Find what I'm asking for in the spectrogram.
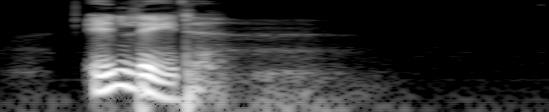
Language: Danish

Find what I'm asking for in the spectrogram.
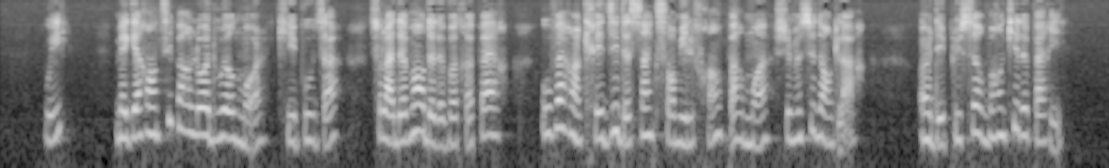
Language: French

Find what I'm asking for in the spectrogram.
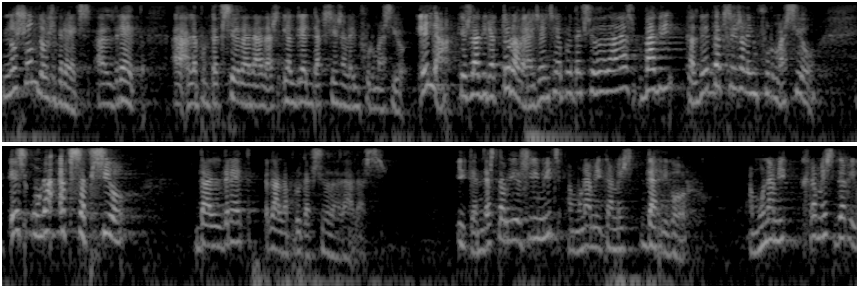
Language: Catalan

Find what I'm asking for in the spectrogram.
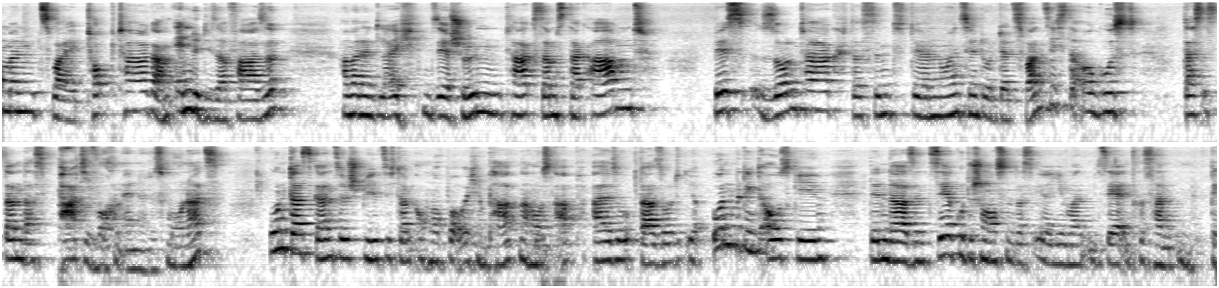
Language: German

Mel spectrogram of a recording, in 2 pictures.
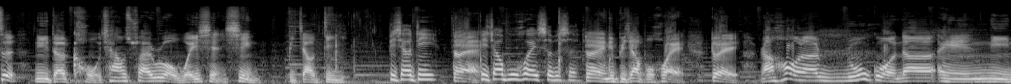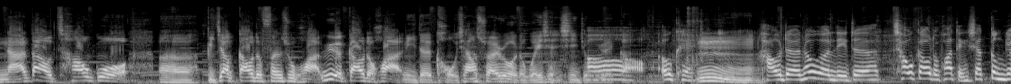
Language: Chinese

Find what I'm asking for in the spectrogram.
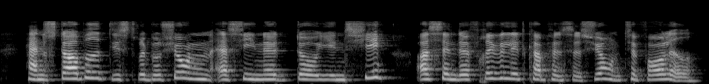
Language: Danish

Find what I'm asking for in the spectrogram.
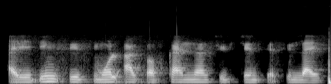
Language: Nigerian Pidgin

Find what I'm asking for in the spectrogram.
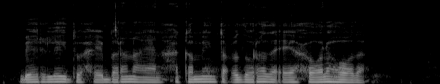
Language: Somali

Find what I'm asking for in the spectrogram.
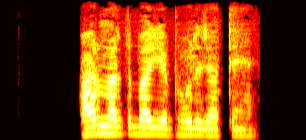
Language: Urdu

